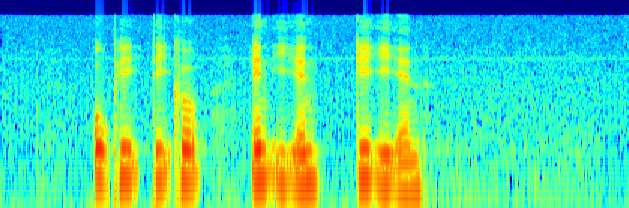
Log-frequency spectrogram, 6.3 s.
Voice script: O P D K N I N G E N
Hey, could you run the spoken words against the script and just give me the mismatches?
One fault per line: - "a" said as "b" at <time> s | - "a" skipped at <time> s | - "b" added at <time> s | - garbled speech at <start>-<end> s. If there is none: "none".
none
